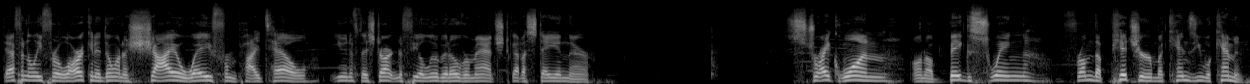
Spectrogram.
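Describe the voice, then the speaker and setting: A man calling the play-by-play of a game in steady, brisk sports commentary. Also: on the high side, no room sound. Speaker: play-by-play announcer.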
